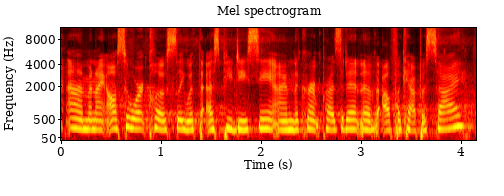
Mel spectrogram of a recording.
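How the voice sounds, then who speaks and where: A young woman in her twenties from North Carolina talks on a panel with an upbeat, confident manner. Her voice runs fairly high, and a long hall reverb trails after it. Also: level tone, rapid-fire. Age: 20s. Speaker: student panelist. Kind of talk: panel discussion.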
